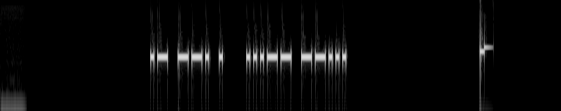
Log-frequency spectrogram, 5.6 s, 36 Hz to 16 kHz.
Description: Morse code, heard as a keyed tone, about 34 wpm, 700 Hz. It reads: AGE 37
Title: Practice QSO - Exchange 3 - More Info - 35wpm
